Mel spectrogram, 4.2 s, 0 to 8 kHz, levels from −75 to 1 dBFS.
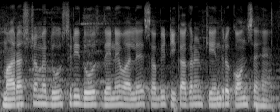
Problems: constant background noise, echo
